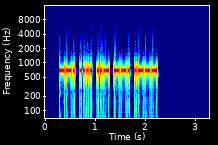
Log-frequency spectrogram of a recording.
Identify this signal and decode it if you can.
Morse code, heard as a keyed tone, about 36 wpm, 690 Hz. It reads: GHUGJ
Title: Code Groups - 5 Letters - 35wpm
